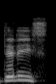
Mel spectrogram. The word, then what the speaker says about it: Diddy: I heard the screaming but yeah kid like Diddy rhymes with kitty for a reason.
